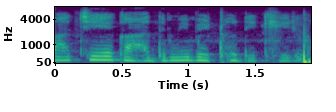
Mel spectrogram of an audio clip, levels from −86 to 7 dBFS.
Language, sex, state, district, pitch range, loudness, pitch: Rajasthani, female, Rajasthan, Nagaur, 145-170 Hz, -24 LUFS, 160 Hz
